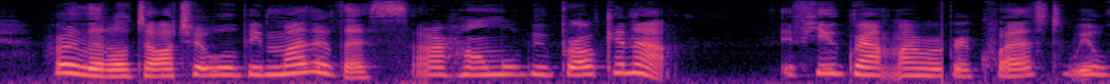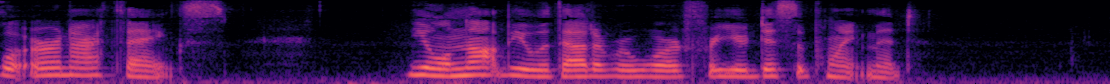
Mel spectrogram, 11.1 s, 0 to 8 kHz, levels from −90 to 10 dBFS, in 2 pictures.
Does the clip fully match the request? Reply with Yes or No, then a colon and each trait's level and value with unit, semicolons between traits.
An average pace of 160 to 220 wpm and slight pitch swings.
No: average, 180 wpm; average, 3.6 semitones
